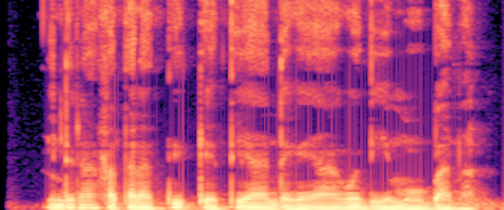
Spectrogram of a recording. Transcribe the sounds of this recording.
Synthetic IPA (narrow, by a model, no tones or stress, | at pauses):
endeɾafataɾatiketeadɛɣɛjaɣoðiemobaða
